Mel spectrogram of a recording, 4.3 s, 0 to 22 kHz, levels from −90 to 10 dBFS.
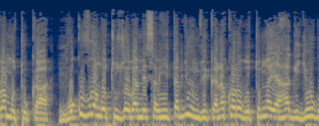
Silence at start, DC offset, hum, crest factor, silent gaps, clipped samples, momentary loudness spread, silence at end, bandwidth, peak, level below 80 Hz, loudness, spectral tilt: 0 s; under 0.1%; none; 6 dB; none; under 0.1%; 3 LU; 0 s; 17 kHz; -4 dBFS; -32 dBFS; -12 LUFS; -5.5 dB/octave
